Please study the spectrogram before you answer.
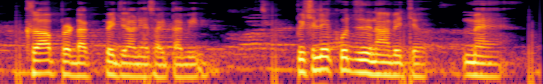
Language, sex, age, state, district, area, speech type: Punjabi, male, 18-30, Punjab, Bathinda, rural, spontaneous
